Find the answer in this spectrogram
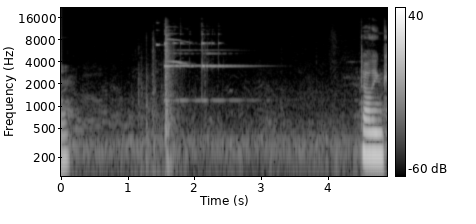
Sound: coffee shop door opens - bell rings

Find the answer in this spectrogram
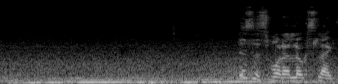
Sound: car engine roaring softly

